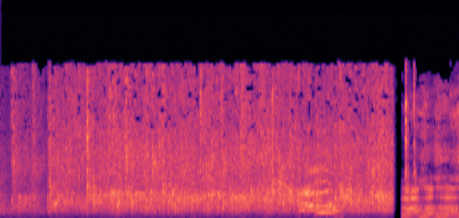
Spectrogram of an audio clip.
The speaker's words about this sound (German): Applaus, Applaus.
